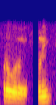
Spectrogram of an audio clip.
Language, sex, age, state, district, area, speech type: Tamil, male, 45-60, Tamil Nadu, Tenkasi, urban, conversation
